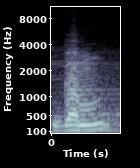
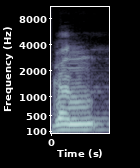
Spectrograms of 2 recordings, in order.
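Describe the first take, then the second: First: The word ends with an m nasal sound. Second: The word ends with an ng nasal sound. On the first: "इसमें मां की ध्वनि बोल सकते हैं" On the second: "जैसे गंग ऐसा भी बोल सकते हैं"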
